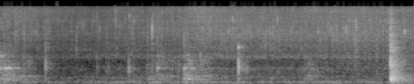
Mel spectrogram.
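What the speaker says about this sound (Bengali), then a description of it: "মাখনটা মেল্ট হয়ে গেছে এই সময় দিয়ে দেব পিঁয়াজ" Diced onions fried and stirred in melted butter with a little oil, a steady close sizzle with irregular clicks and scrapes of a utensil against the pan, building to a sharper clatter near the end.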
